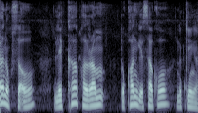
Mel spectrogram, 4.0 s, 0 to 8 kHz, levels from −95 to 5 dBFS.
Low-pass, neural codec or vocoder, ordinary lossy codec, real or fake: none; none; none; real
